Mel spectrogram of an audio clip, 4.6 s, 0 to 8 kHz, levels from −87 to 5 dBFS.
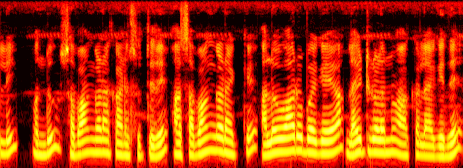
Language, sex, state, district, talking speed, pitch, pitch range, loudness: Kannada, male, Karnataka, Raichur, 140 wpm, 175 Hz, 160-190 Hz, -14 LUFS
